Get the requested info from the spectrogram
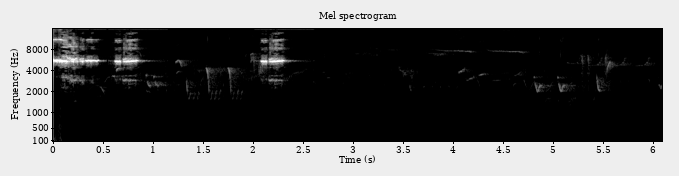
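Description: Small birds chirping: a few loud, high chirps in the first second and again at about two seconds, then fainter, scattered chirps.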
